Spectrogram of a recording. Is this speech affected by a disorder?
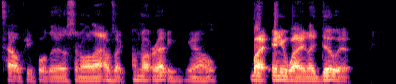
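Yes: cleft palate; cleft palate since childhood.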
